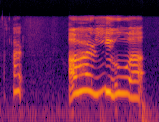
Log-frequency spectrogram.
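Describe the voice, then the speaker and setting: Put-on character voice pitched high. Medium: read story. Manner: halting, stammering.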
